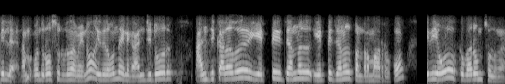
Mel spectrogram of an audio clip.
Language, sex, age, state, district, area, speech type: Tamil, male, 18-30, Tamil Nadu, Sivaganga, rural, conversation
